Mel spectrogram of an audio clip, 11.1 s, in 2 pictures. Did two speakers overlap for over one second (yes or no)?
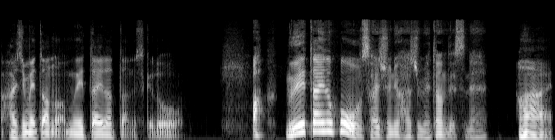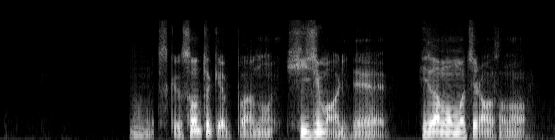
no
